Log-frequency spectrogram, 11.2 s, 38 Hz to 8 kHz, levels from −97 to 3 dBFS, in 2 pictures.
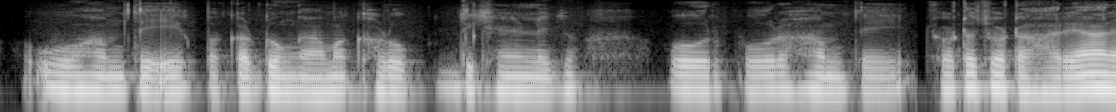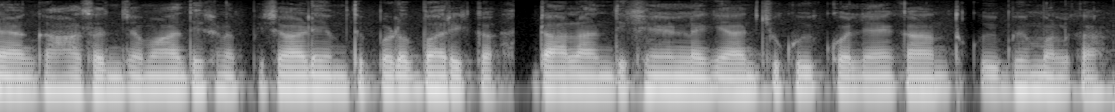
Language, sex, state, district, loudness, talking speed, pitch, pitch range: Hindi, male, Uttarakhand, Tehri Garhwal, -19 LUFS, 195 wpm, 105 Hz, 105-110 Hz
